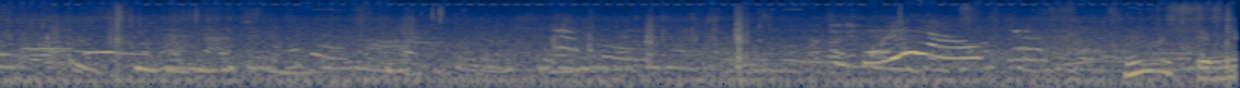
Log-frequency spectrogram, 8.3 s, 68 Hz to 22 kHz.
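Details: Captive female cheetah at Ree Park Safari, Ebeltoft, Denmark, on 29 August 2017, giving a run of short, high, chirping meows that bend up and down, repeated every second or so, while visitors talk in the background.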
